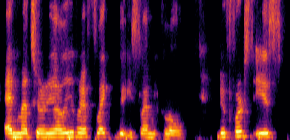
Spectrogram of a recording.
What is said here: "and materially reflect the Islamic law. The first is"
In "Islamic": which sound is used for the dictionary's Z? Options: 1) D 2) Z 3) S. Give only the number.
3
